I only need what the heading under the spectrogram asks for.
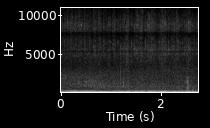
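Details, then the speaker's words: Truck on jack stands with a newly installed Tremec TKX replacing a failed T5, in first gear with the wheels spinning: smooth, even low driveline rumble with no grinding, clunks or whine. Gearbox running normally. "But clutch in, goes into gear smooth, no grinding. Try out first gear. Yep, and I can feel it."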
